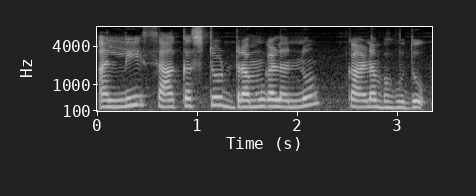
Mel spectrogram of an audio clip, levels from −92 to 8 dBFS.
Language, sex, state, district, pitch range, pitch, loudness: Kannada, female, Karnataka, Bangalore, 225-260 Hz, 235 Hz, -18 LUFS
